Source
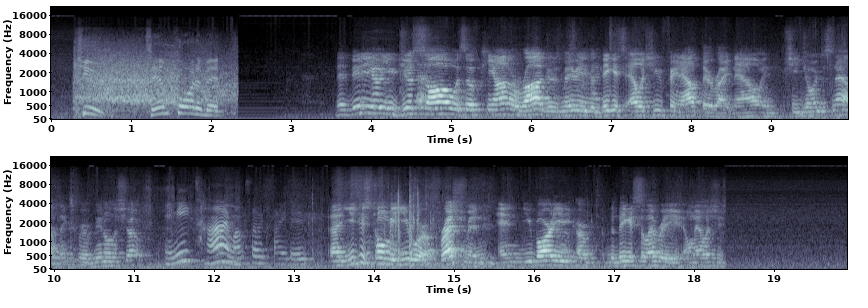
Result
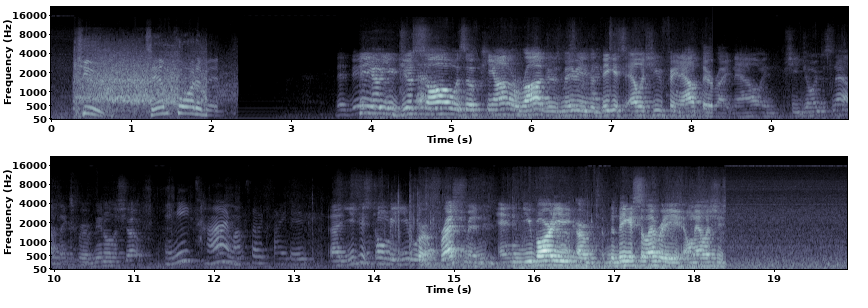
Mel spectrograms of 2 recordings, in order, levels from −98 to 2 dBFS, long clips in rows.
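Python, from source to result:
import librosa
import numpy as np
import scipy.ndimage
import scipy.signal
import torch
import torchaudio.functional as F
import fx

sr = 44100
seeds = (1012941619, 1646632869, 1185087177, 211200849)

y = fx.gain(x, sr, db=fx.steps((0.0, -7.0), (1.95, -19.0), (3.86, -7.5), (8.27, -17.0), (14.56, -6.5), (15.73, 3.0)))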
